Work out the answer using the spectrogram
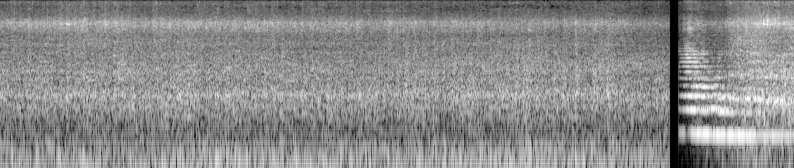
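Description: Indian Railways freight train of covered goods wagons rolling past a level crossing, a steady noise of wheels on rails. After a sudden break about ten seconds in, a train horn sounds one long steady note.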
